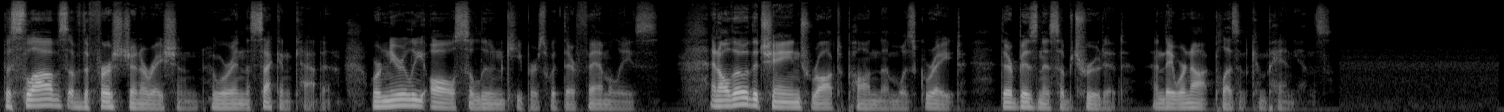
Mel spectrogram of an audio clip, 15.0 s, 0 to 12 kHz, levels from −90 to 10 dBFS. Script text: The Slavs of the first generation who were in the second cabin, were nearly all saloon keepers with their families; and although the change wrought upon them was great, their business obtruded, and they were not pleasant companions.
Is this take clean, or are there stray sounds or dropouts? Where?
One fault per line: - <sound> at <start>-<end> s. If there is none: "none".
none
